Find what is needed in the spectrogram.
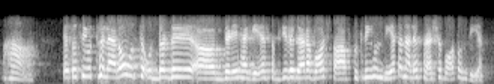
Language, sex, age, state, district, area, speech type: Punjabi, female, 30-45, Punjab, Kapurthala, urban, conversation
